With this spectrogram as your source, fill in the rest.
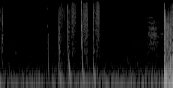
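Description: Soft menu clicks tick quickly one after another.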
